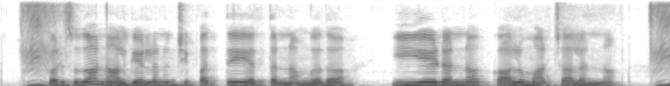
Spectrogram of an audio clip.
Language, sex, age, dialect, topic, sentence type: Telugu, female, 25-30, Central/Coastal, agriculture, statement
